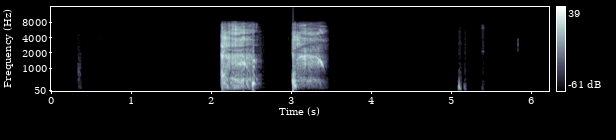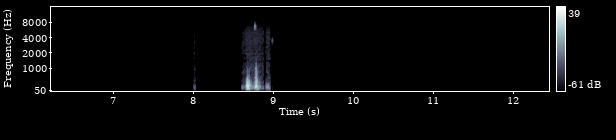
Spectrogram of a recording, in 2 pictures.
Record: {
  "cough_length": "12.5 s",
  "cough_amplitude": 32768,
  "cough_signal_mean_std_ratio": 0.19,
  "survey_phase": "beta (2021-08-13 to 2022-03-07)",
  "age": "45-64",
  "gender": "Female",
  "wearing_mask": "No",
  "symptom_cough_any": true,
  "symptom_new_continuous_cough": true,
  "symptom_runny_or_blocked_nose": true,
  "symptom_sore_throat": true,
  "symptom_onset": "4 days",
  "smoker_status": "Ex-smoker",
  "respiratory_condition_asthma": false,
  "respiratory_condition_other": false,
  "recruitment_source": "Test and Trace",
  "submission_delay": "2 days",
  "covid_test_result": "Positive",
  "covid_test_method": "RT-qPCR",
  "covid_ct_value": 19.2,
  "covid_ct_gene": "ORF1ab gene"
}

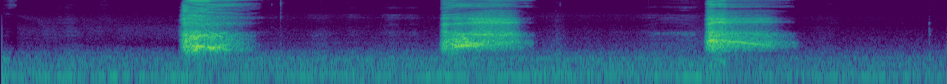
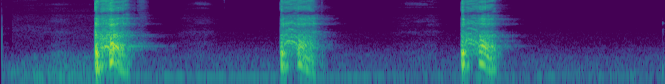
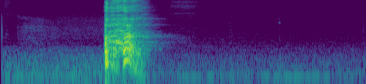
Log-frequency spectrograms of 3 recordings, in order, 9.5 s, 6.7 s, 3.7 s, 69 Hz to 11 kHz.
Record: {
  "exhalation_length": "9.5 s",
  "exhalation_amplitude": 15428,
  "exhalation_signal_mean_std_ratio": 0.4,
  "three_cough_length": "6.7 s",
  "three_cough_amplitude": 32416,
  "three_cough_signal_mean_std_ratio": 0.27,
  "cough_length": "3.7 s",
  "cough_amplitude": 32767,
  "cough_signal_mean_std_ratio": 0.22,
  "survey_phase": "beta (2021-08-13 to 2022-03-07)",
  "age": "18-44",
  "gender": "Male",
  "wearing_mask": "No",
  "symptom_none": true,
  "smoker_status": "Ex-smoker",
  "respiratory_condition_asthma": true,
  "respiratory_condition_other": false,
  "recruitment_source": "REACT",
  "submission_delay": "3 days",
  "covid_test_result": "Negative",
  "covid_test_method": "RT-qPCR",
  "influenza_a_test_result": "Unknown/Void",
  "influenza_b_test_result": "Unknown/Void"
}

